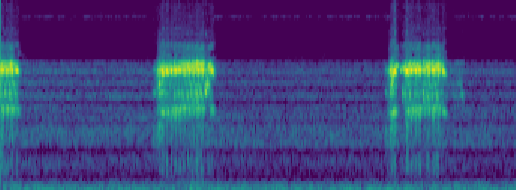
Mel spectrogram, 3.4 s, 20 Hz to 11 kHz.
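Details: Owl at night, 3:12 AM on March 16 2013, delivering prey, possibly a vole: three harsh, hissing screeches, each about a third of a second long, spaced roughly 1.5 seconds apart over a low background rumble.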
